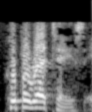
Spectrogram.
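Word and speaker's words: huperetes (ὑπηρέτης): In addition to that, we also have the second term, huperetes, H-U-P-E-R-E-T-E-S. H-U-P-E-R, that's the long E, eta. So, upsilon, P, eta, rho, epsilon, tau, eta, sigma. Long E, short E, long E.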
